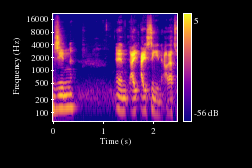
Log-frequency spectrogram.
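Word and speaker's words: jinn: But now I realize it's because gin, the drink, and gin, the alternate pronunciation for genie. I think it's the more correct pronunciation, gin.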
